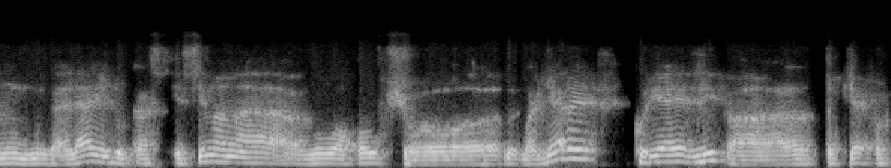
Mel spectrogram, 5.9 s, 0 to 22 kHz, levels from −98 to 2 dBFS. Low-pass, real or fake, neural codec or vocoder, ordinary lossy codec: 7.2 kHz; fake; codec, 16 kHz, 4.8 kbps, FACodec; Opus, 16 kbps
